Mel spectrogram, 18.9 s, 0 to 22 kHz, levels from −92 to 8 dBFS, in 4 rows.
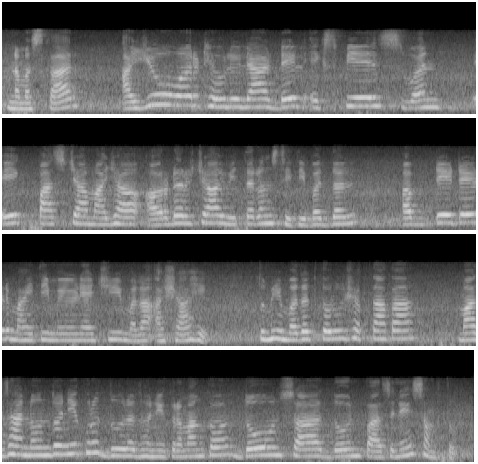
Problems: constant background noise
